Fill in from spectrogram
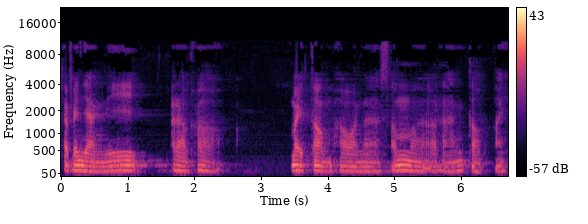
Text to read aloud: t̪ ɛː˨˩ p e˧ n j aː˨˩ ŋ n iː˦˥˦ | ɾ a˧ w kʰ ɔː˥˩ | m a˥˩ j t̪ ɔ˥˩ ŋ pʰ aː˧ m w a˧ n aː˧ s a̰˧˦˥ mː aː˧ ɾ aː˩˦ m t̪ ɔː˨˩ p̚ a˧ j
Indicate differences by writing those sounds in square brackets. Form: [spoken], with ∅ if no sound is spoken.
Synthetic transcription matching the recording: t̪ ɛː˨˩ p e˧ n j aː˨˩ ŋ n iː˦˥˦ | ɾ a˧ w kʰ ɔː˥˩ | m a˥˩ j t̪ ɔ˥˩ ŋ pʰ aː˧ [∅] w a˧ n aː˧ s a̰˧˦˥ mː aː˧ ɾ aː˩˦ [ŋ] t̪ ɔː˨˩ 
